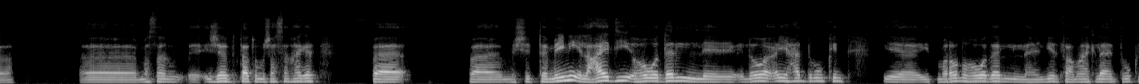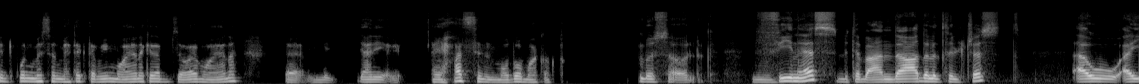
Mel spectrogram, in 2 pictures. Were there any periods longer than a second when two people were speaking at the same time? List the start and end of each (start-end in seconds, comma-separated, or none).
none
